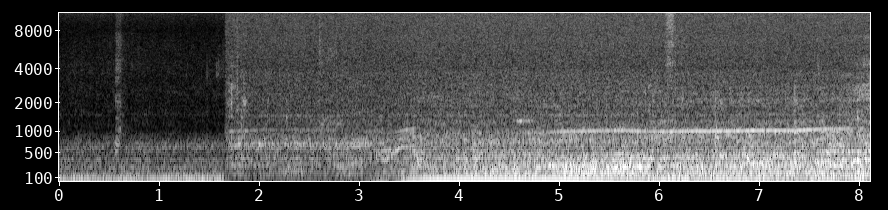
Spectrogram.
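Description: Low engine and road rumble of a car driving, heard from inside the car, with a sudden change in the sound about two seconds in and a clear rise in level a little over three seconds in as it gets under way. A faint steady high whine runs under the rumble.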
